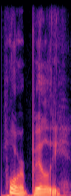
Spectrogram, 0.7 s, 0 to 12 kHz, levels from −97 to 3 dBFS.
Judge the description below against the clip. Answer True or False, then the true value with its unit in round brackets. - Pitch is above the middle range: False (175 Hz)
